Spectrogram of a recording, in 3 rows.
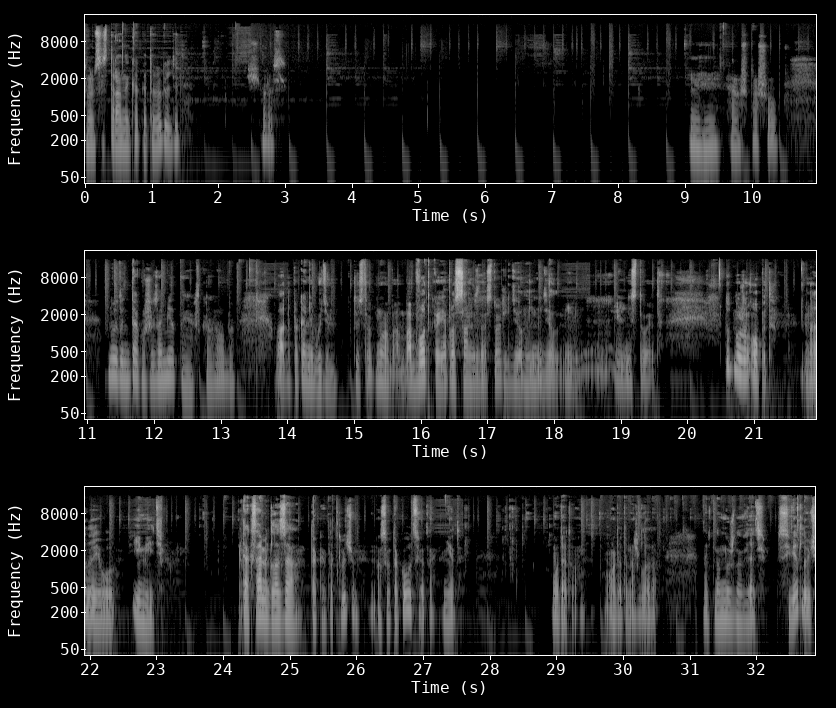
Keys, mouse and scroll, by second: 0.4-1.9 drag, 1.9 ctrl+z, 3.2-9.1 drag, 9.1-9.9 scroll down 13, 9.9 middle click, 10.4 scroll down 1, 10.5-10.9 scroll up 3, 11.7 ctrl+z, 12.4 middle click, 12.8-13.2 scroll up 4, 13.2-14.6 middle drag, 14.6 scroll up 1, 14.8-17.1 middle drag, 17.1-18.5 scroll down 1, 18.5 KP_1, 23.6 click, 24.0-26.3 middle drag, 26.3-28.1 drag, 28.1 ctrl+z, 28.9 click, 29.1 f, 29.7 click, 30.4-32.3 shift+middle drag, 32.3 click, 32.7-32.8 shift+middle drag.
